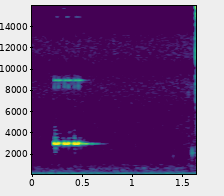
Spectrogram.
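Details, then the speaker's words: iCare Home handheld eye-pressure tonometer switched off by holding down the button: a brief high electronic beep over low room hum. "all right and then we turn off the device by holding this down again"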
